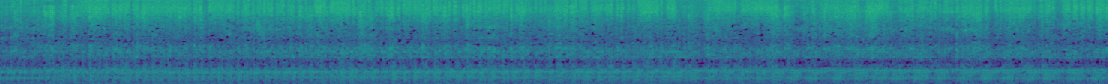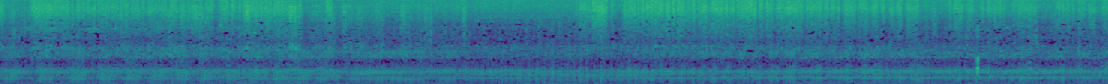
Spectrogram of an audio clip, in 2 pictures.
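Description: Small air compressor running steadily to feed an airbrush, with the hiss of air and paint spraying from the airbrush. A single short click near the end.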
